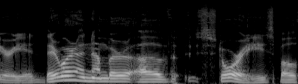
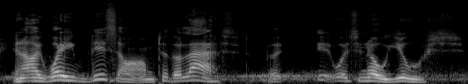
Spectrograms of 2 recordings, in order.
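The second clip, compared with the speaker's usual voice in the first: higher, urgent railwayman voice; agitated engine driver; 7 semitones higher than usual. Acted. Engine driver tells gentleman of accident, shaken and urgent. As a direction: tell it like a shaken driver reliving it.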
